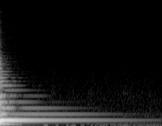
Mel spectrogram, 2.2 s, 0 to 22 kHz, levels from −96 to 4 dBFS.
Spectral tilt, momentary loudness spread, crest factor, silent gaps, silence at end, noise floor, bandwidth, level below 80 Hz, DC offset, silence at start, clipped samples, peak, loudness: -13 dB/octave; 25 LU; 20 dB; none; 1.2 s; -61 dBFS; 2.3 kHz; -54 dBFS; under 0.1%; 0 s; under 0.1%; 0 dBFS; -21 LUFS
